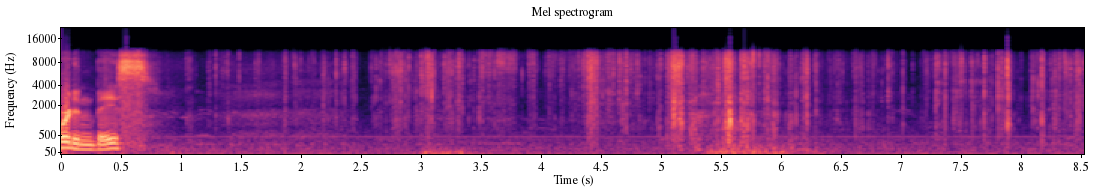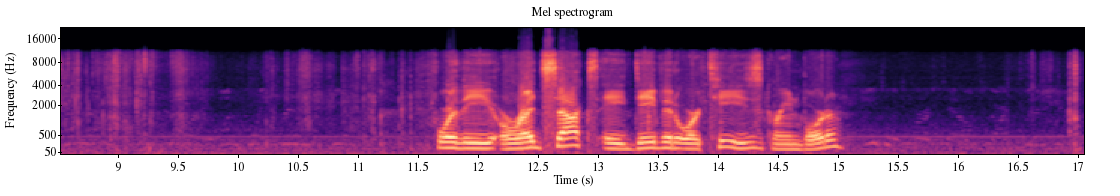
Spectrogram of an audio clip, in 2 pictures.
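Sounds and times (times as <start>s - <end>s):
trading cards rustling and flicking: 1.0s - 12.1s.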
